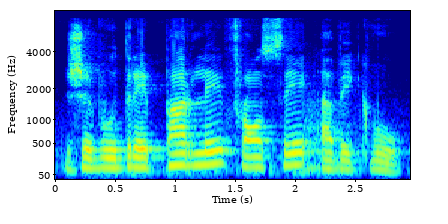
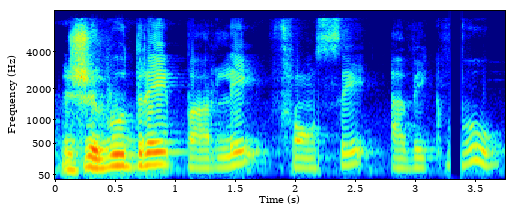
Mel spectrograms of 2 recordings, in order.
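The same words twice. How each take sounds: First: Said in the usual way. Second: First take, projected clearly for the class; loud model word. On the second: Shown as a demonstration. Teacher modelling a French word for learners, loud and clear. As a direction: call out the French word loudly. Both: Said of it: "How do you say it in French".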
